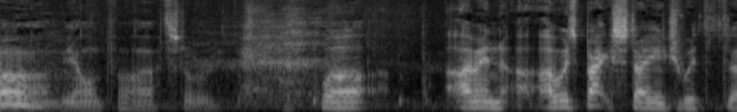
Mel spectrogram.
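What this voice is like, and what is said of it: Usual voice. Nothing is said of it.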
